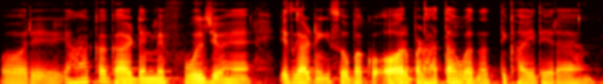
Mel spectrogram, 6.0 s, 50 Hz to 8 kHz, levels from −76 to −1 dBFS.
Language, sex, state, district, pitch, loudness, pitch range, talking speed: Hindi, male, Maharashtra, Chandrapur, 120 Hz, -20 LUFS, 115-125 Hz, 210 wpm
